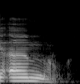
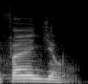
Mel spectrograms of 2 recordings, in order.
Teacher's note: r-nya tebal karena diawali fathah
